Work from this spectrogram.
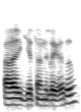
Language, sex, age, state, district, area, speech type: Telugu, male, 30-45, Andhra Pradesh, Sri Balaji, urban, conversation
